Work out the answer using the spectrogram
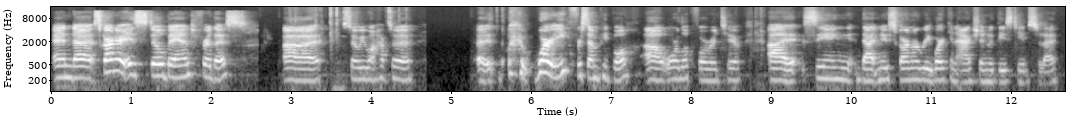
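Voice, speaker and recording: A woman's voice: mid-range voice, measured pace. A woman giving color commentary on a live esports match over a headset, chatty and full of fillers. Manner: hesitant, many fillers, chatty. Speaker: esports co-caster.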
